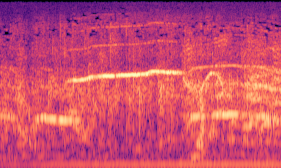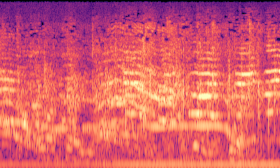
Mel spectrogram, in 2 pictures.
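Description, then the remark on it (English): A large wrestling arena crowd roars and cheers steadily as Roddy Piper escapes Ric Flair's pin, a dense wash of voices with whistles and shouts rising and falling throughout, building louder toward the end. “And the crowd loves it.”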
